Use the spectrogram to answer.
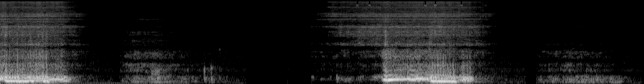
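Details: Two loud, rough snores on the in-breath, each followed by a quieter out-breath: heavy snoring in a sleeping Korean girl.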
